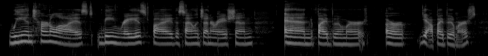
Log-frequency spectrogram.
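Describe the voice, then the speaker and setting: Against a quiet background, a woman with a plain, everyday voice speaks fairly slowly at a fairly low pitch. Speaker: guest commentator. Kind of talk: interview.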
